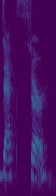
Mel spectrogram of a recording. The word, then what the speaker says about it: Dexter: this word was dexter which syllable is accented in dexter the first one so put your accent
